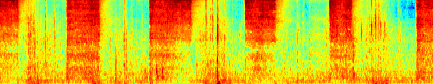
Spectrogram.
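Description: A water spray cleans the heat exchanger of a system air conditioner in short bursts, loud hissing jets of about a second each switching on and off six times, with brief quieter gaps between.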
